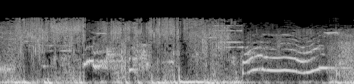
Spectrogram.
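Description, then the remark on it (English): A dying dog whimpers in high, wavering whines: a brief cry early on, then a longer drawn-out one near the end, over a noisy, rough background. “I have, like, audio of how he died. Oh! Actually, I'll just play that for the people. This is how Roxy's dog died”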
